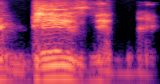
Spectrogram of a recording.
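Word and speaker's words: driven: ড্রাইভ, ড্রোভ, উচ্চারণটা হবে ড্রিভেন। ড্রিভেন, হ্যাঁ।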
